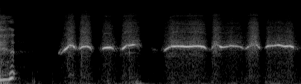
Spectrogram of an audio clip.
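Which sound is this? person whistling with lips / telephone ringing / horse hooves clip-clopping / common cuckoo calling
person whistling with lips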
